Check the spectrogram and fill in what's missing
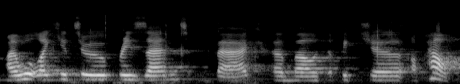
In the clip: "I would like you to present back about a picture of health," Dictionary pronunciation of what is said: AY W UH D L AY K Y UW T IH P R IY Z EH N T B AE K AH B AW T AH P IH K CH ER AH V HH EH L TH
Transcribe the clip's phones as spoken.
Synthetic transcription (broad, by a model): AY W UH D L AY K Y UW T IH P R IY Z EH N T B AE K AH B AW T AH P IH K CH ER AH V HH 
